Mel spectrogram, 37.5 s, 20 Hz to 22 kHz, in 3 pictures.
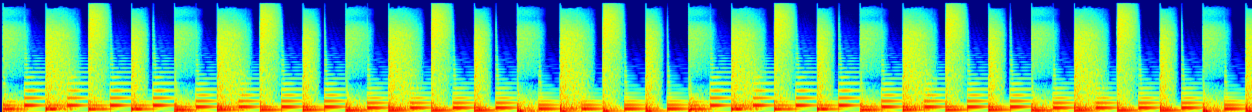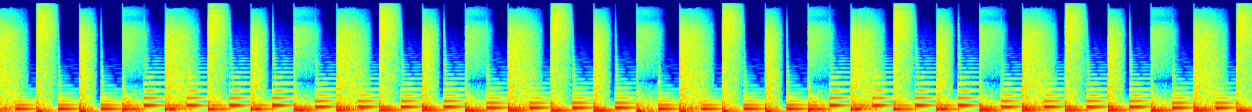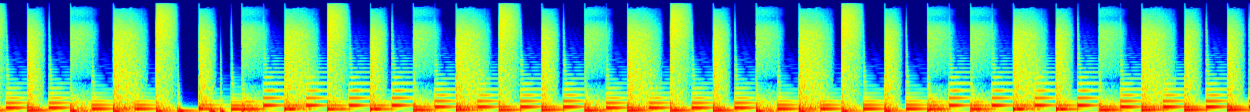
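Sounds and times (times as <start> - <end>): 
downwards techno: 0.0 - 37.5.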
